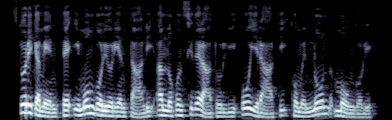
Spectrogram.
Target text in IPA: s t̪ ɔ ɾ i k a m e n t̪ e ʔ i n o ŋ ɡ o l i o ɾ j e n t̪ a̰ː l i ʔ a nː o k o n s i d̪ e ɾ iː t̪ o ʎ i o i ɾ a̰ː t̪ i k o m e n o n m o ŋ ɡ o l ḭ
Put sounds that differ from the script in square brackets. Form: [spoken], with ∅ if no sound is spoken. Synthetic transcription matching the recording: s t̪ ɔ ɾ i k a m e n t̪ e ʔ i [m] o ŋ ɡ o l i o ɾ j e n t̪ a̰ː l i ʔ a nː o k o n s i d̪ e ɾ [aː] t̪ o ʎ i o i ɾ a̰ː t̪ i k o m e n o n m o ŋ ɡ o l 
